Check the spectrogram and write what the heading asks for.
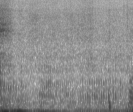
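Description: Car engine idling, a low steady rumble heard inside the cabin, swelling briefly at the start.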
